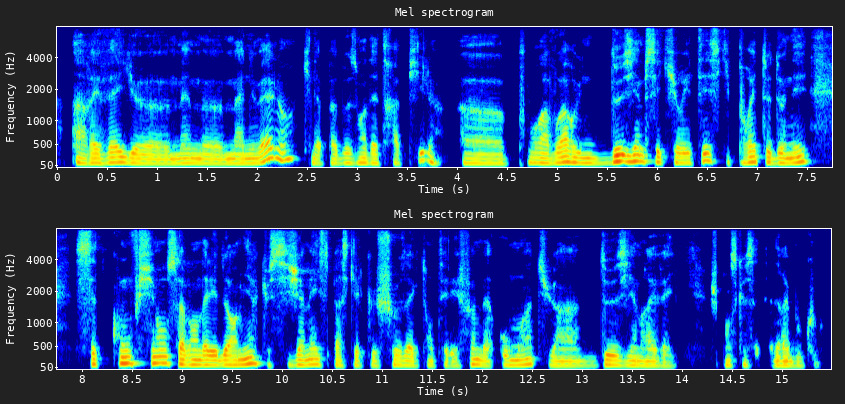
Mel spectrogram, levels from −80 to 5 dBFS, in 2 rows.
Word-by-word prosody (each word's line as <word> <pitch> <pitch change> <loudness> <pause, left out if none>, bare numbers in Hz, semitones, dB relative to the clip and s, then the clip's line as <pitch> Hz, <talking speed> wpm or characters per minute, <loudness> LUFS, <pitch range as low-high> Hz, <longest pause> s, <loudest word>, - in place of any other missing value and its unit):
un 105 - 0
réveil, 100 +3 +2
heu, 90 -2 0
même, 95 +1 0
heu, 90 -1 -1
manuel, 95 - +2
hein, 180 +4 -1
qui - - -8
n'a 85 - -3
pas 95 - -5
besoin 100 +2 -2
d'être 95 -1 -5
à - - -5
piles, 130 -11 -4 0.2
heu, 90 -1 -2
pour 105 -2 -2
avoir 110 +4 +4
une 100 -2 +1
2me 125 +7 +5
sécurité. 115 +2 0
Ce 130 - -5
qui - - -14
pourrait 110 +2 0
te 115 -1 -1
donner 100 +5 +2 0.4
cette - - -1
confiance, 135 0 +2
avant 105 -1 +5
d'aller 100 -1 +5
dormir, 105 +5 +4
que 130 - -13
si 100 - -2
jamais 105 +3 +3
il - - -3
se - - -8
passe 95 -2 -3
quelque 90 -1 -6
chose 95 +2 -3
avec 90 -1 -1
ton 90 - -8
téléphone, 85 +6 -3
bah, 90 - -2
au 100 - -3
moins, 100 +4 +1
tu 100 -5 -7
as 85 - -1
un 85 0 -2
2me 90 +1 -1
réveil. 80 -3 -4 0.3
Je - - -6
pense 95 0 -6
que - - -9
ça - - -8
t'aiderait 90 -1 0
beaucoup. 85 0 -9
100 Hz, 215 wpm, -23 LUFS, 90-110 Hz, 0.4 s, 2me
